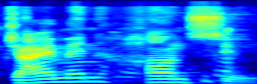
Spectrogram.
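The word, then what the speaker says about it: Djimon Hounsou: Jaimin Hansu. That's how you pronounce it.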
